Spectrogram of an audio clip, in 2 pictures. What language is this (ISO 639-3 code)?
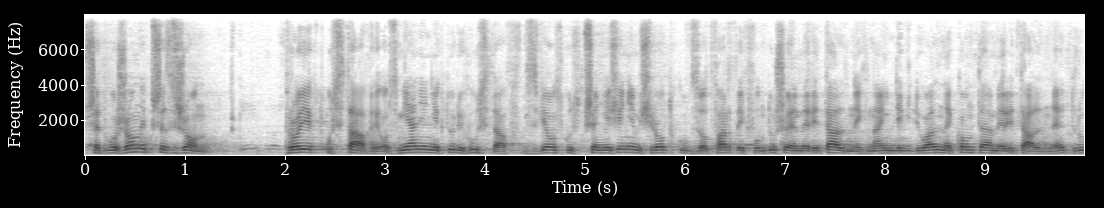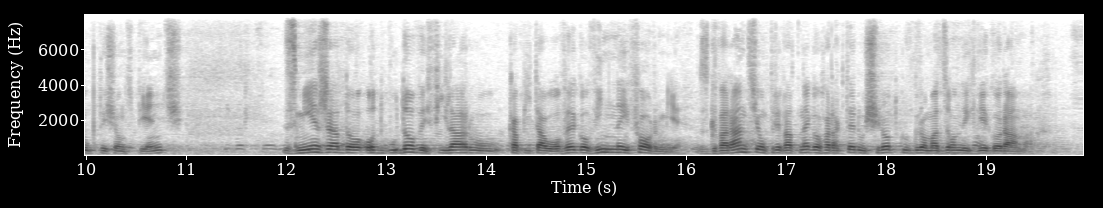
pol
